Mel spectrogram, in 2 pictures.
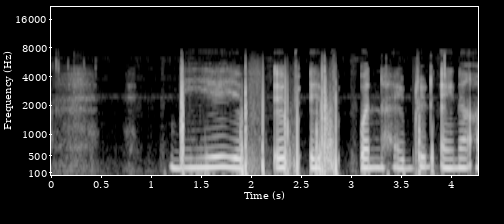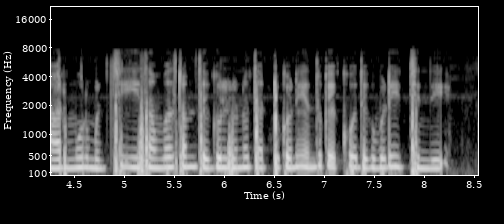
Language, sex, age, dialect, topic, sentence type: Telugu, female, 25-30, Central/Coastal, agriculture, question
